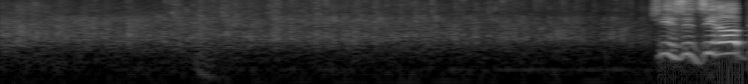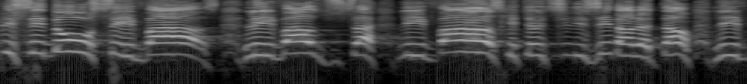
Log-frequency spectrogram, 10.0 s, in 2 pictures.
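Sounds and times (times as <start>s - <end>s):
audience applauding: 0.0s - 4.4s
speech: 4.4s - 9.9s.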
